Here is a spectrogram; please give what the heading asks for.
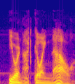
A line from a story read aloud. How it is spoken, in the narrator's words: exclaimed the wagerer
